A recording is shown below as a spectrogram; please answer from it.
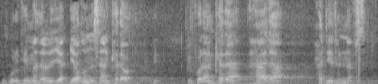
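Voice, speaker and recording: Older sheikh teaching in an echoey hall. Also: male voice, mid-range voice, fast talker. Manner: explains term by term, quizzes students, Gulf colloquial asides. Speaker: sheikh teaching hadith commentary. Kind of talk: classical lesson explaining a hadith. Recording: echoey hall, faint room hiss.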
